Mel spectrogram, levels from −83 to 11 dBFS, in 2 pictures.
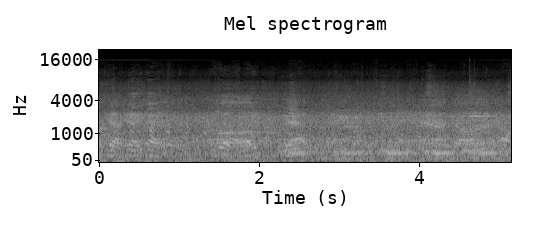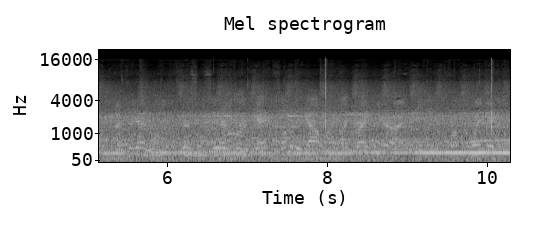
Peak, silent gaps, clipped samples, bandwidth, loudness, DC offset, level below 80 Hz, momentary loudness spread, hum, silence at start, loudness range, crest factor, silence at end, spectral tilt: -2 dBFS; none; under 0.1%; 16.5 kHz; -21 LUFS; under 0.1%; -40 dBFS; 6 LU; none; 0 s; 4 LU; 18 dB; 0 s; -4.5 dB/octave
